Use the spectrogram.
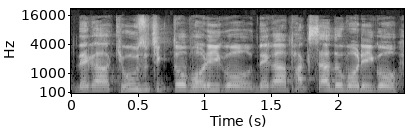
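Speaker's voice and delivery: high, slow, puffed-up preacher voice; mock pompous testimony. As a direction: ham up a self-important convert.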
